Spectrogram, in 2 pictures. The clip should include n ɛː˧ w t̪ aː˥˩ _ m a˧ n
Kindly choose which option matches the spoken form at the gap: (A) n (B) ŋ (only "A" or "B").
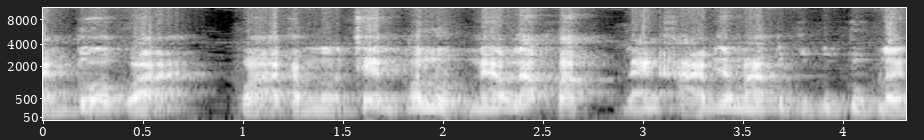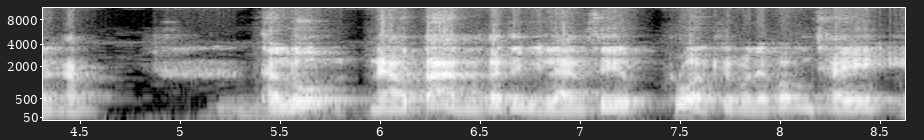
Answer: A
